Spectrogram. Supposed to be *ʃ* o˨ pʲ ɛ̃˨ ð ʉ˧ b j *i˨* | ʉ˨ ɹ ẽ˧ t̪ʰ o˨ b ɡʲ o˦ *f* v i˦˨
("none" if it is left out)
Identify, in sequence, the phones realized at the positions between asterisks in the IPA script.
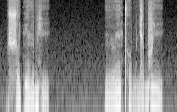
ʃ, i˨, b

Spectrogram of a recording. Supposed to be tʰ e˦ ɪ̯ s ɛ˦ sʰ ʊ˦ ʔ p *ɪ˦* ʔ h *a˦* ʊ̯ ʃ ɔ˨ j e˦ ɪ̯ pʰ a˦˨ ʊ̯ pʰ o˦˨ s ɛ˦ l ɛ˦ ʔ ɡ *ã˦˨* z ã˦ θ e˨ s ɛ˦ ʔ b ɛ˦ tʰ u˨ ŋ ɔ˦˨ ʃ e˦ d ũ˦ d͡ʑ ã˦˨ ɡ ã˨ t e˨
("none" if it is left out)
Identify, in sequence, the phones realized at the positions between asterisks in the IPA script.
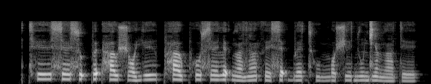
ɛ˦, a˦˨, ã˨

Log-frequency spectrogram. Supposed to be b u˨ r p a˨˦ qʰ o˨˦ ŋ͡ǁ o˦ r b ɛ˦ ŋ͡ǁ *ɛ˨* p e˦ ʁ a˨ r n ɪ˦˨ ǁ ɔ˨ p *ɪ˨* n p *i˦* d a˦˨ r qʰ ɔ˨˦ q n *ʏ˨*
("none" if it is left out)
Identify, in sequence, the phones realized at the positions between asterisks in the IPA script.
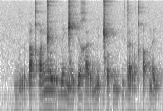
e˨, i˨, i˦, ɪ˨

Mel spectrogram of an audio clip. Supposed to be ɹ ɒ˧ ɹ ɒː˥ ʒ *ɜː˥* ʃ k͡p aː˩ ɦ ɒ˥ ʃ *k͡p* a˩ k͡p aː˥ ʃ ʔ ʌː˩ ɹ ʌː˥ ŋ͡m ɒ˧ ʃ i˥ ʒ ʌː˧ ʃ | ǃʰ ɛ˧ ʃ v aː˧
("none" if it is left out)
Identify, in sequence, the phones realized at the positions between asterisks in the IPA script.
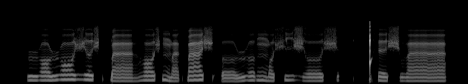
ɜː˥, ŋ͡m

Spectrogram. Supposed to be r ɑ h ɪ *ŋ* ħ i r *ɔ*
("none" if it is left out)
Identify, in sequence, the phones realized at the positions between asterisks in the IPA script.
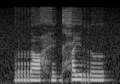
ɡ, ʊ

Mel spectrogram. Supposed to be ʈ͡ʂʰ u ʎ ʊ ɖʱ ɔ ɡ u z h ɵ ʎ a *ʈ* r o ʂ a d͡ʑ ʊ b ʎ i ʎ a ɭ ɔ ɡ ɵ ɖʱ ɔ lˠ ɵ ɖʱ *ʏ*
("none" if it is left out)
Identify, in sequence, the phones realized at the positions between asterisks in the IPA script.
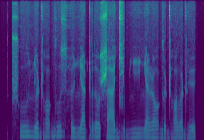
ʈ, ʏ

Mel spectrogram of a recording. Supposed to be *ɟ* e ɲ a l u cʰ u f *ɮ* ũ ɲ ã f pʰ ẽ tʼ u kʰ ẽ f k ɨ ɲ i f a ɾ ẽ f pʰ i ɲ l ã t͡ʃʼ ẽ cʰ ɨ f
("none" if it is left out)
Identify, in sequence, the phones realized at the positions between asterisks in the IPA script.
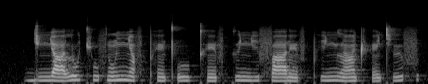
ɟ, ɾ

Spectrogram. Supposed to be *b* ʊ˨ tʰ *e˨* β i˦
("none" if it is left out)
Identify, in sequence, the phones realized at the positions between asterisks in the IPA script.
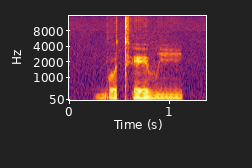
b, e˨

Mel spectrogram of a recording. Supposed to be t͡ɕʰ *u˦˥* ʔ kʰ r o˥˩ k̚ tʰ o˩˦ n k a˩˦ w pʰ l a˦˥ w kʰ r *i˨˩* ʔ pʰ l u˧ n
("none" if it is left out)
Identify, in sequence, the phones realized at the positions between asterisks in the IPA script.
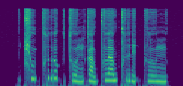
u˦˥, i˨˩

